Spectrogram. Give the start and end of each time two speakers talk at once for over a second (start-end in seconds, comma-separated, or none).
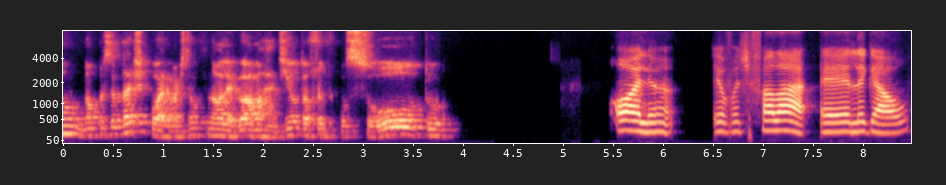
none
